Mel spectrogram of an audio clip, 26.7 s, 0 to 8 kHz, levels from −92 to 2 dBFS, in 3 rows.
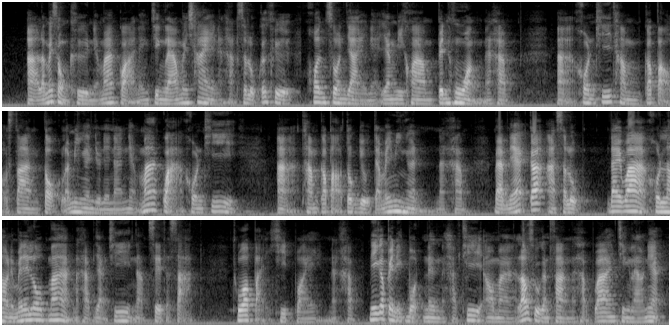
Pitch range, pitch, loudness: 105-135 Hz, 115 Hz, -26 LUFS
